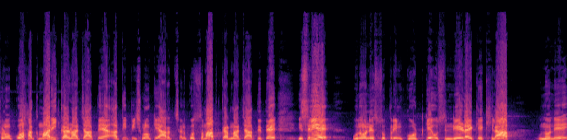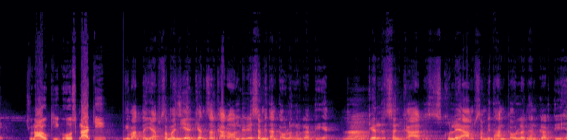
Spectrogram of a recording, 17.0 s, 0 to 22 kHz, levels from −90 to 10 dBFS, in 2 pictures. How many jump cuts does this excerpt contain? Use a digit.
1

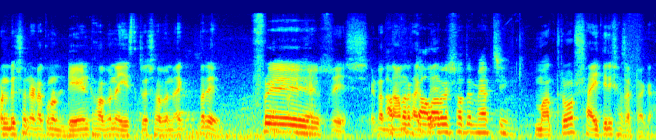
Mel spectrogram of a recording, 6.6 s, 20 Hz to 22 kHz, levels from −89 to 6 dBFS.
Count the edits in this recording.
0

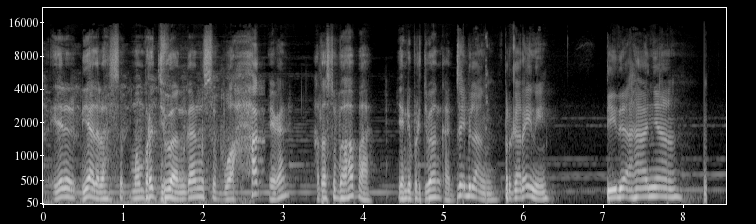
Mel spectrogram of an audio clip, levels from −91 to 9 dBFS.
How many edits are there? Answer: 1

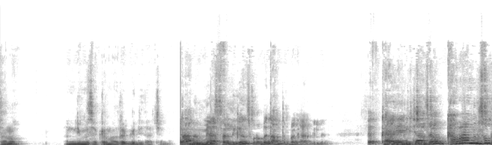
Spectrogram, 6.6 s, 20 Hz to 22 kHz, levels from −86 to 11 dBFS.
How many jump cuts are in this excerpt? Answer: 1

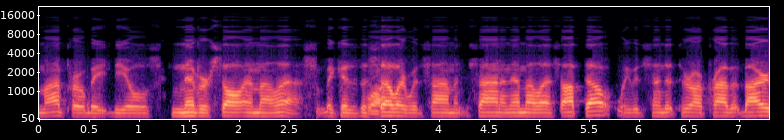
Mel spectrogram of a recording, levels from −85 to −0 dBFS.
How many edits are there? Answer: 2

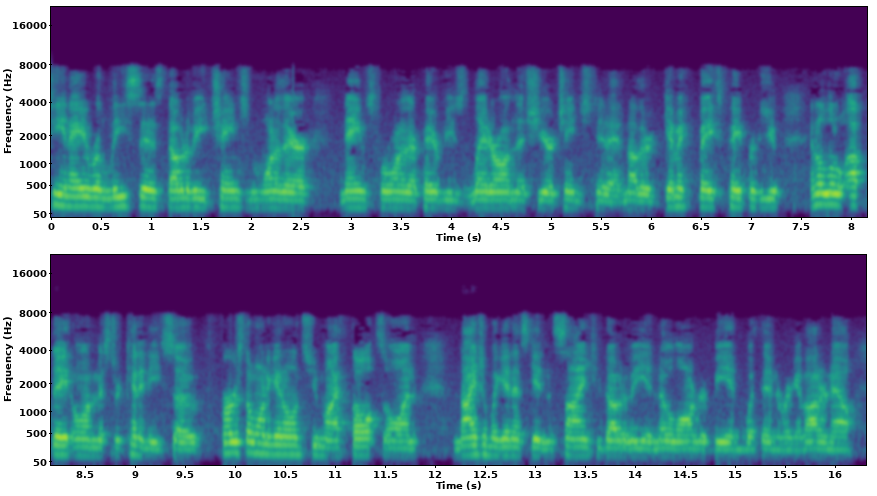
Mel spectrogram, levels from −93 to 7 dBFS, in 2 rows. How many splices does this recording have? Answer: 1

